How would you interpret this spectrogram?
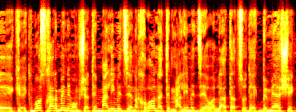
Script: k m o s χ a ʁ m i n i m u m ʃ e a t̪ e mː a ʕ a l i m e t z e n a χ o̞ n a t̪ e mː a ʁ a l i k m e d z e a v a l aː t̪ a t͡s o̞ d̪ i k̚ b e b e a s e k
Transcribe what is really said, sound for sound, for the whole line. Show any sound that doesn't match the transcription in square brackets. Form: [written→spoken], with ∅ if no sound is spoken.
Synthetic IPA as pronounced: k m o s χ a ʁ m i n i m u m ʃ e a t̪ e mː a ʕ a l i m e t z e n a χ o̞ n a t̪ e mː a [ʁ→ʕ] a l i [k→∅] m e [d→t] z e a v a l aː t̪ a t͡s o̞ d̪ [i→e] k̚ b e [b→m] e a [s→ʃ] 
